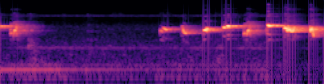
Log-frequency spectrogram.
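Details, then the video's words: Sooty-headed bulbul: a lone whistle, a silent gap of nearly two seconds, then a rapid run of rising and falling whistled slurs in the rolling ropel style. "TRUCUKAN GACOR ROPEL PANJANG"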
